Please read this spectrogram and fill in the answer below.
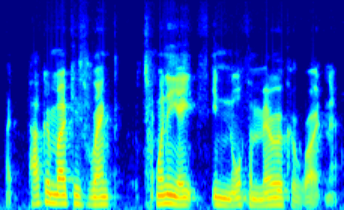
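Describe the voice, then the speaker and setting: A man's voice: mid-range voice, expressive, fairly quick. Aussie guy casting a match live, chatty and upbeat, headset mic. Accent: Australian. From Australia. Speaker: esports caster. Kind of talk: live game commentary.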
